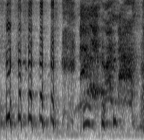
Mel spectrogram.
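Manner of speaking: long high cackle of laughter; loud laugh. Real, not acted. Mother cracking up at her own joke, loud laughter. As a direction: keep laughing helplessly.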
